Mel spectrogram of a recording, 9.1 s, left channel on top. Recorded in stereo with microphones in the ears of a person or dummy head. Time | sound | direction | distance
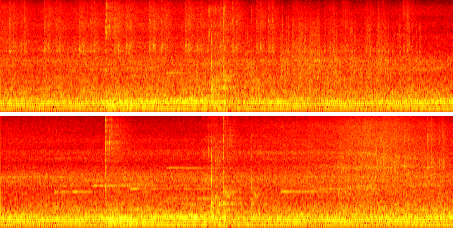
0.0 | an engine running | 15° right (ahead or behind) | 4.5 m
2.1 | a thud | 40° right (ahead or behind) | 6 m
